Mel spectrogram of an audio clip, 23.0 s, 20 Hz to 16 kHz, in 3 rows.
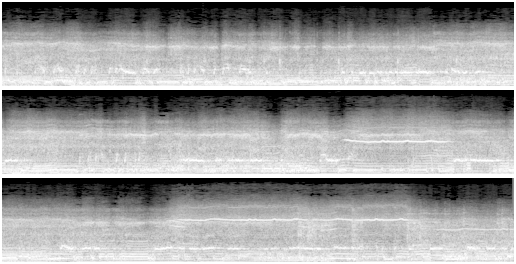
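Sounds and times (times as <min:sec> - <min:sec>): harsh noise music: 0:00.0 - 0:23.0.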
